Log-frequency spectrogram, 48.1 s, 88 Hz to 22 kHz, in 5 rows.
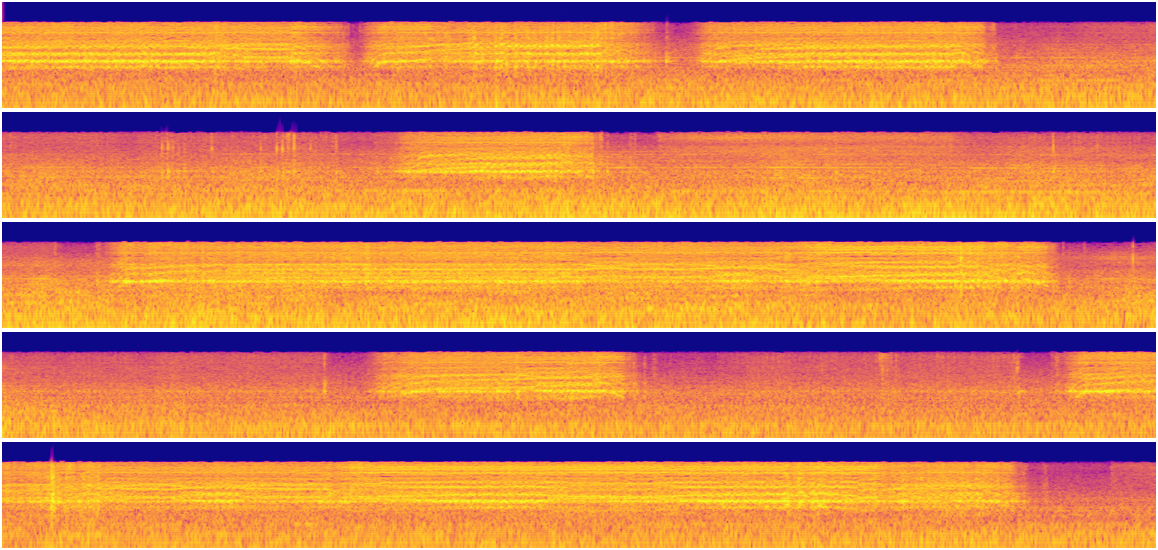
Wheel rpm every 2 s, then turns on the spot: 160, 100, 100, 130, 20, 20, 80, 40, 20, 20, 130, 160, 160, 140, 20, 20, 120, 20, 30, 150, 160, 160, 160, 60.
8-12 14-20 28-30 34-36 46-48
